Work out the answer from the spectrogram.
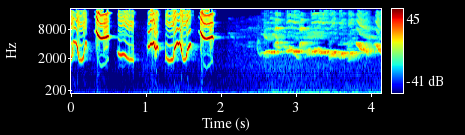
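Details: Orange-headed thrush giving six loud, rolling whistled notes that swoop up and down in fast succession, followed by a softer, drawn-out, slightly wavering whistle.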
